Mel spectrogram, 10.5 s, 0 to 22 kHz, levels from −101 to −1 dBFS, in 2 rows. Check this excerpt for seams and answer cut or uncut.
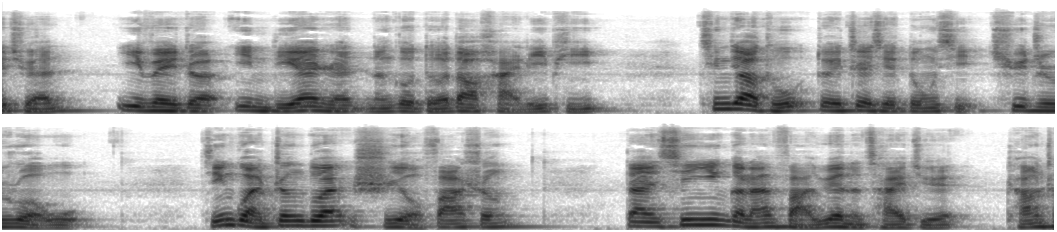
uncut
